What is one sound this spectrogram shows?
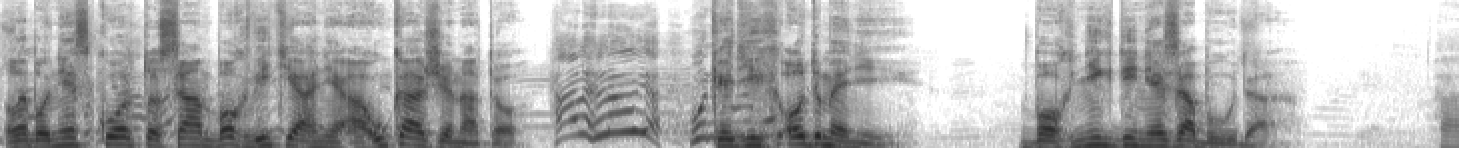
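A man speaks with animation to an audience through a microphone, in a large hall.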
